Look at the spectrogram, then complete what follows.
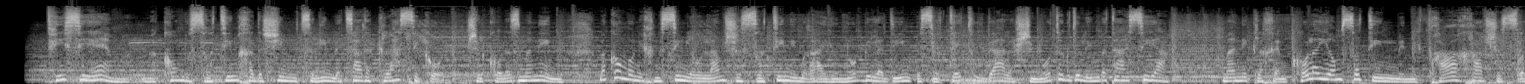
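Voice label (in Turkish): İbranice Kadın Ses; seslendirme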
